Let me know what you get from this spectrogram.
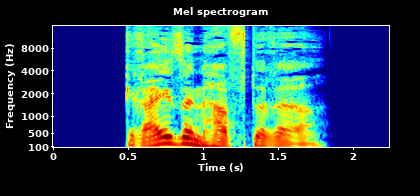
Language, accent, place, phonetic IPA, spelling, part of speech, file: German, Germany, Berlin, [ˈɡʁaɪ̯zn̩haftəʁɐ], greisenhafterer, adjective, De-greisenhafterer.ogg
- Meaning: inflection of greisenhaft: 1. strong/mixed nominative masculine singular comparative degree 2. strong genitive/dative feminine singular comparative degree 3. strong genitive plural comparative degree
